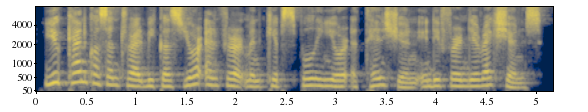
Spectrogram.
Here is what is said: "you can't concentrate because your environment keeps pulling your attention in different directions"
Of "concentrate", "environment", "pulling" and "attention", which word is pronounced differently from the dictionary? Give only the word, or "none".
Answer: environment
